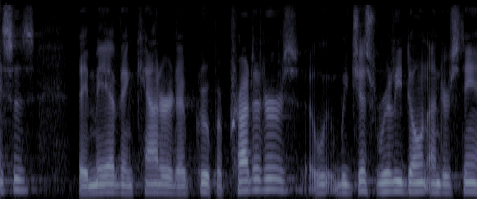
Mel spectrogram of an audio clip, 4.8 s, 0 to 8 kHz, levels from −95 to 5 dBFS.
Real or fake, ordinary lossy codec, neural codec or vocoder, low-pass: real; MP3, 64 kbps; none; 7.2 kHz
